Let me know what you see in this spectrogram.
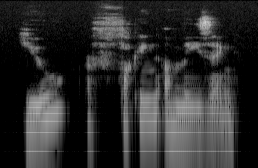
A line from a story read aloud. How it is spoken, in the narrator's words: I whispered in her ear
